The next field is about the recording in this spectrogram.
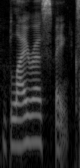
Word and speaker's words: Blyra Spanks: Blyra Spanks. – Blyra Spanks. – Yes, rhymes with Tyra Banks.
